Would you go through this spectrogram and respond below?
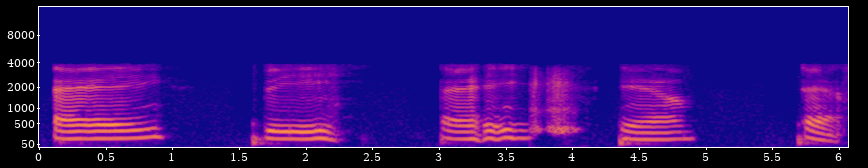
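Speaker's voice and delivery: each letter spelled slowly with pauses; slow spelling out. Retold or imitated. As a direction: spell it out letter by letter like a poll worker. Poll worker spelling name slowly.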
